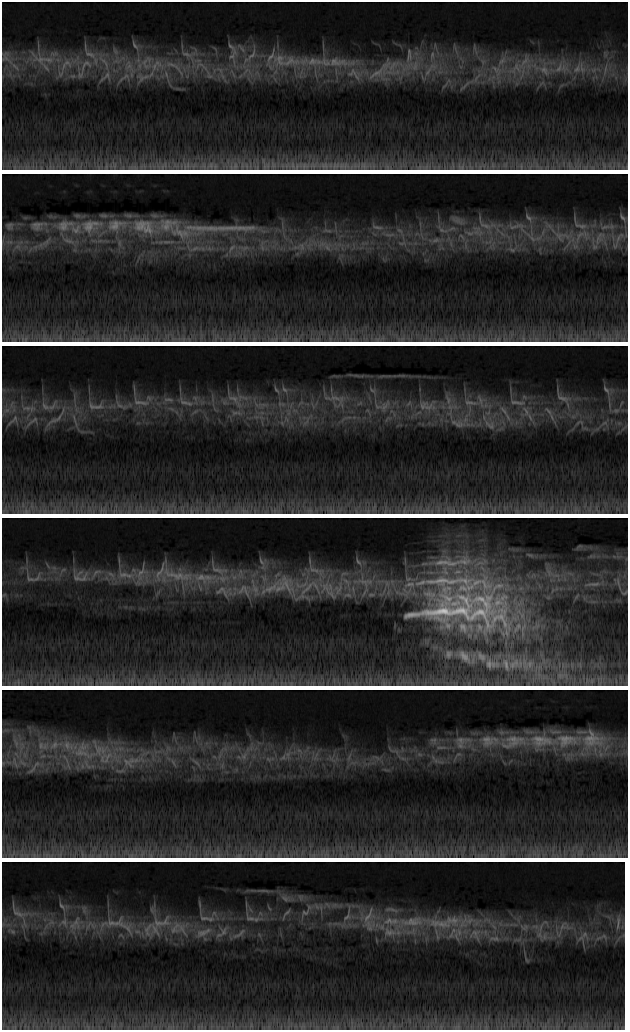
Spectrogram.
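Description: A continuous high chorus of rapid chirping, with one loud animal call about halfway through that slides steeply down in pitch over a second and a half.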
